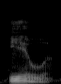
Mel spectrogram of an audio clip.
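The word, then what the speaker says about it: Jehovah: então i é isso Jeová escreve assim i e h o v a h e tipo yova mas pronuncia-se yoa amém amém Vamos acabar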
